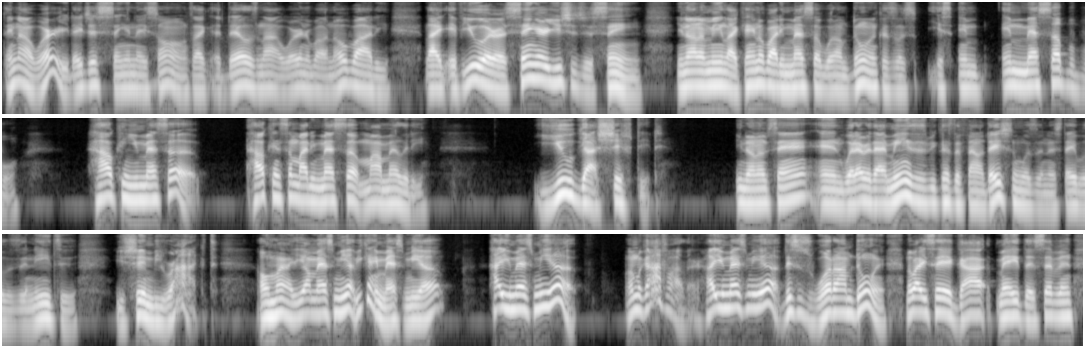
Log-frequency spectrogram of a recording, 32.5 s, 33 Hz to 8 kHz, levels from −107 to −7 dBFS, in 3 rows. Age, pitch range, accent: 20-39, 120-155 Hz, American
